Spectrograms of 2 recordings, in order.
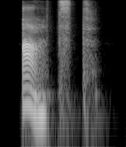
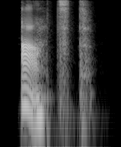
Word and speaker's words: Arzt: Primeiro, nós temos de pronunciar o som do Z, que é como se fosse um TS no português. Ts. E depois, pronunciamos um som de T. T. Por isso, falamos dessa forma. Arzt.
